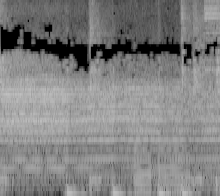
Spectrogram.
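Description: Live post-punk band music from a soundboard recording: sustained guitar chords over a steady, repeating low drum beat.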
